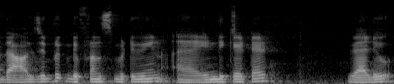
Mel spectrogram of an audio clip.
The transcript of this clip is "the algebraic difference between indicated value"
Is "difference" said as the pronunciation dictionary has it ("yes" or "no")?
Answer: yes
